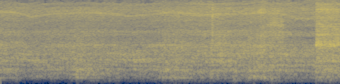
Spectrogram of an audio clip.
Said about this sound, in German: Ganz gut, nur der Mixer ist sehr laut. Hört mal kurz.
